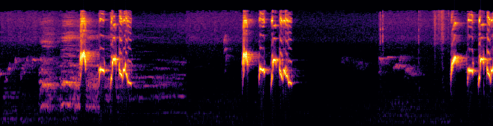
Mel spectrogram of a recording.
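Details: Red-whiskered bulbul singing in the morning, a lure for training other bulbuls to sing: three punchy phrases of rapid whistled notes about two and a half seconds apart, the first overlaid by a longer, lower chattering sound.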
